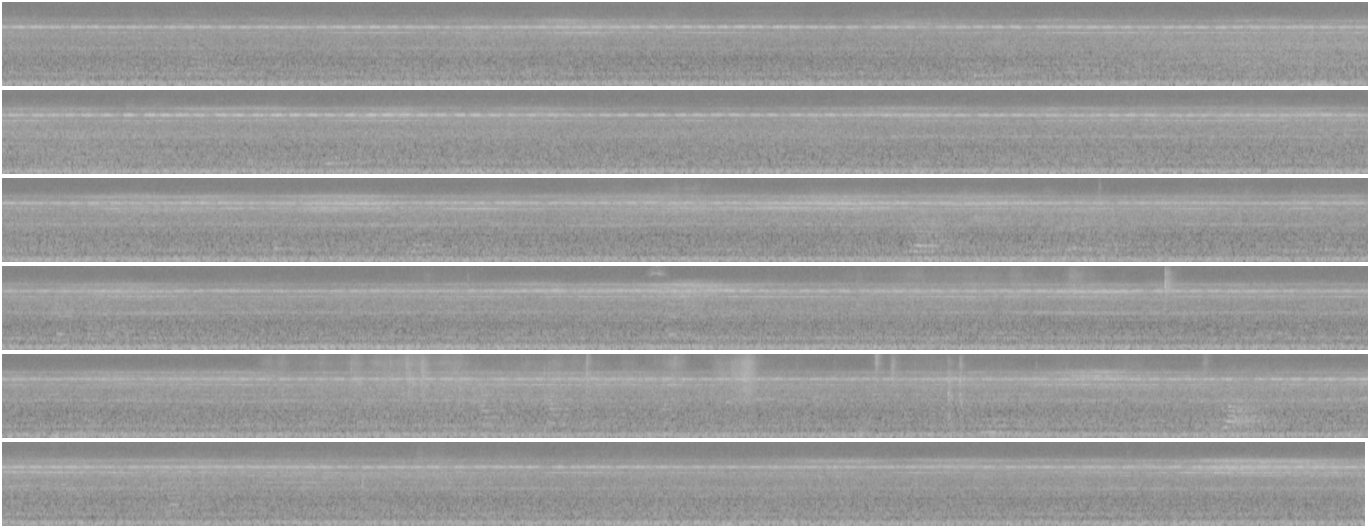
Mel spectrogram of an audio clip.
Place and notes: Night drones, insects, distant voices.
Telinga Parabolic stereo mic. Dat recorder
